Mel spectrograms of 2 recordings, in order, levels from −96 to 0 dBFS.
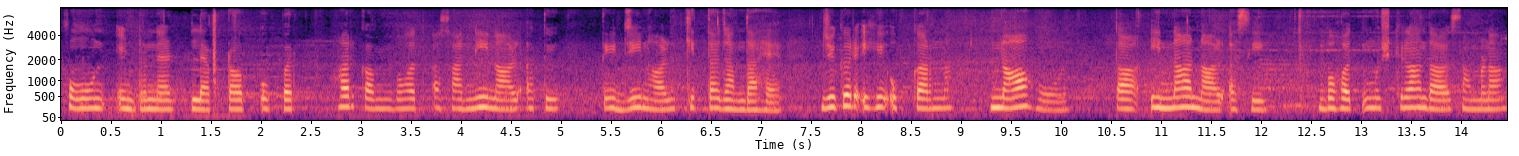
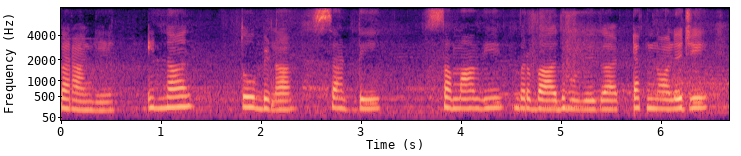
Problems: constant background noise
